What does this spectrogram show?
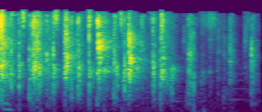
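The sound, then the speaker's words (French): Audience applause for a singer after a song: a dense, steady patter of many hands clapping at once, bright and fairly loud throughout, with no voices standing out. “Euh, alors les applaudissements sont pour ….”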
